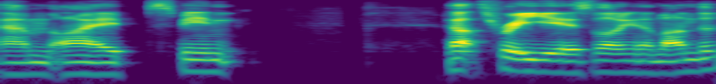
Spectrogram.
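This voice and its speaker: Against a quiet background, a man speaks at a moderate pace. His pitch is fairly low and his intonation fairly even. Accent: New Zealand. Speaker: tech community speaker. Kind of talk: casual chat.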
